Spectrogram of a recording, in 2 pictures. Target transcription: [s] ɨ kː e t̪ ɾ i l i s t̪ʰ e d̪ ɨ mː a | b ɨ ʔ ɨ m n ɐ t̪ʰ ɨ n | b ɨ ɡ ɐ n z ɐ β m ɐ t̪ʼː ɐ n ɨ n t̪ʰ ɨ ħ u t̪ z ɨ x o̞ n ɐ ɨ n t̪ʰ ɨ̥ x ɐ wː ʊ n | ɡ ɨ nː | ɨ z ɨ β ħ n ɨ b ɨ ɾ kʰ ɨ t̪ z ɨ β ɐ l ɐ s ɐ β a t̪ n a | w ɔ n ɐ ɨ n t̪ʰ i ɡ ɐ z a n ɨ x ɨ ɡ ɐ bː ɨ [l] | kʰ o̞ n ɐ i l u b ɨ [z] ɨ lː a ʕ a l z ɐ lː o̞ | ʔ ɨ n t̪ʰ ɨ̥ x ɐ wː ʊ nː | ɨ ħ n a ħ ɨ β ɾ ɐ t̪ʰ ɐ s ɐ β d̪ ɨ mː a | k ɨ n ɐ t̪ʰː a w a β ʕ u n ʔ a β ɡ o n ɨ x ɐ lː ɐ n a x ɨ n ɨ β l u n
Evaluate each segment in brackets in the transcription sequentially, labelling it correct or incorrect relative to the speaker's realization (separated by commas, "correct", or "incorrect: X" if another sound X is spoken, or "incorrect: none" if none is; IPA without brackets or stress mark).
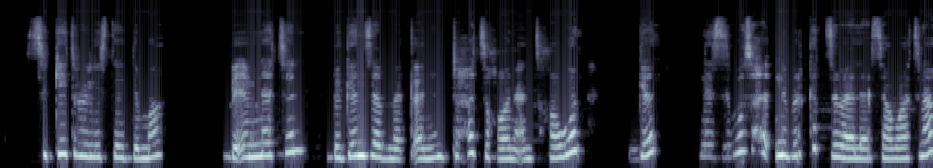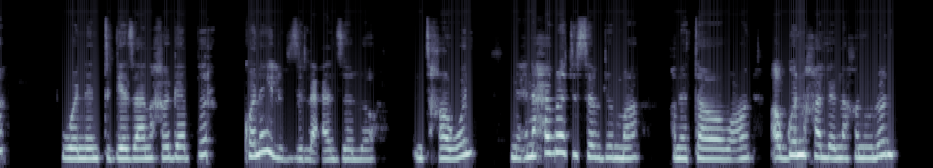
correct, incorrect: ɾ, correct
